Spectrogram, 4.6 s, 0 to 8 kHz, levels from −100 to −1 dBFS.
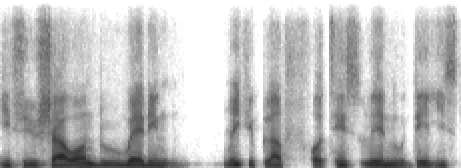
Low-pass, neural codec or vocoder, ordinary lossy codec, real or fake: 7.2 kHz; codec, 16 kHz, 0.5 kbps, FunCodec, trained on Chinese and English, 25 frames a second; Opus, 32 kbps; fake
